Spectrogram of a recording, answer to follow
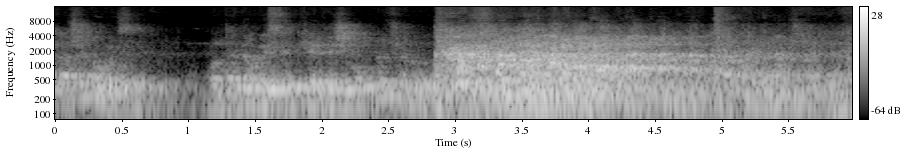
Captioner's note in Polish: Śmiech z sali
